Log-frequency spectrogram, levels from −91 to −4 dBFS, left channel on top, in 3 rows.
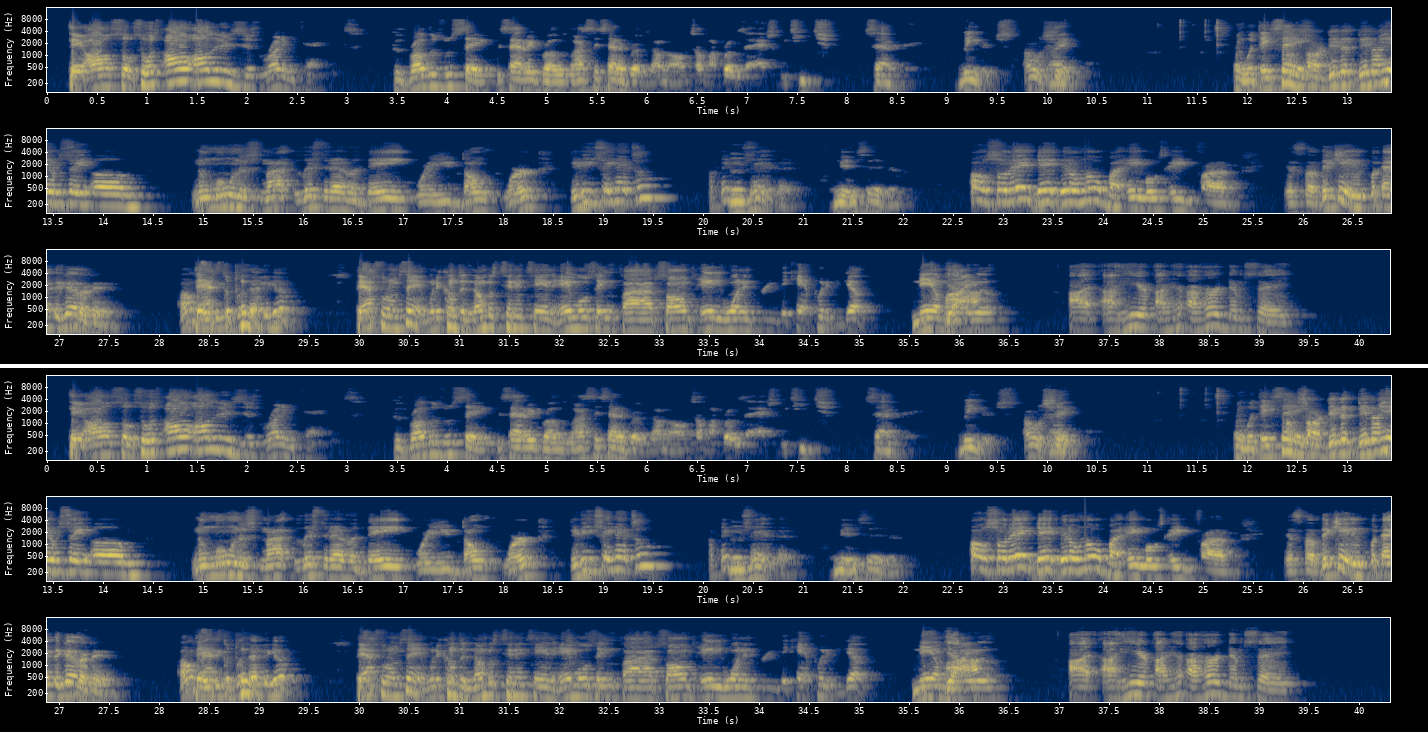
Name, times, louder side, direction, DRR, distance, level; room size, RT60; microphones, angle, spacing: voice 1, 0.2-2.7 3.5-7.8 8.2-8.5 9.1-9.6 10.0-10.2 11.7-12.6 20.3-20.6 21.3-22.0 28.4-29.1 30.0-35.0 35.5-36.3, left 2 dB, 40° left, 1.8 m, -28 dB
voice 2, 9.8-10.2 12.4-14.3 14.9-18.3 18.7-19.5 20.2-20.8 22.7-25.2 25.8-27.5 28.2-28.6 28.9-29.3, right 2 dB, 45° right, 3.9 m, -27 dB
voice 3, 35.8-36.2 37.1-39.3, right 3 dB, 20° right, 1.7 m, -29 dB
11.5 x 5.9 x 4.4 m
head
